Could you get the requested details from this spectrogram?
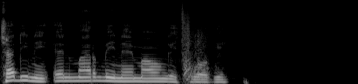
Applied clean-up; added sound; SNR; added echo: neural mask model RNNoise.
